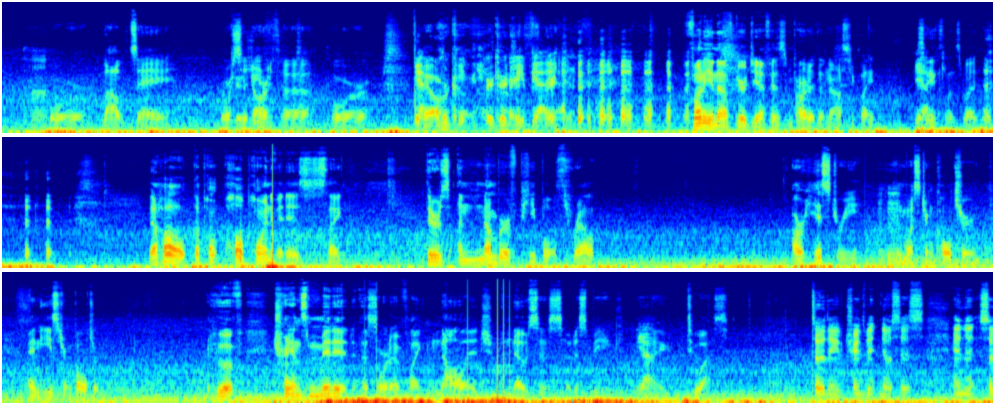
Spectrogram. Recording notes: We recorded this outside at the Bird + Bear in Southeast Portland.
